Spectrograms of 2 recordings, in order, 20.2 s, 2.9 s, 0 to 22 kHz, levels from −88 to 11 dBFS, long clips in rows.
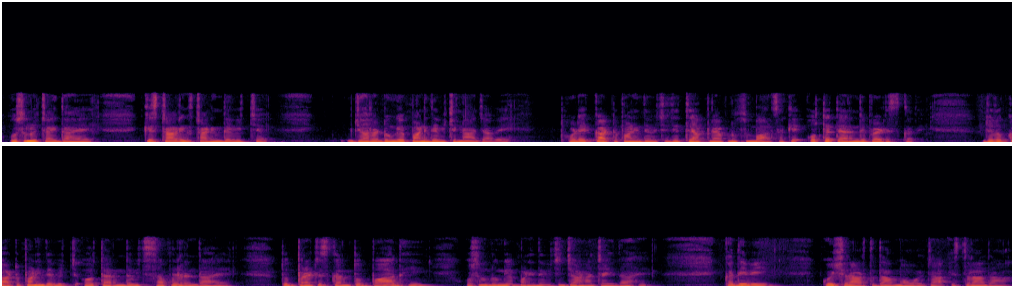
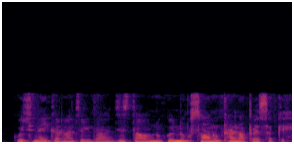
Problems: background sounds at intervals, background conversations at intervals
